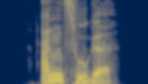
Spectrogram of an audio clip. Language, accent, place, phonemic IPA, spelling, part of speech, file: German, Germany, Berlin, /ˈʔantsuːɡə/, Anzuge, noun, De-Anzuge.ogg
- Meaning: dative singular of Anzug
